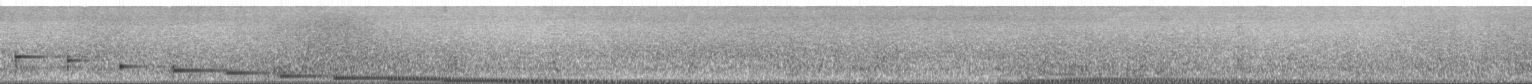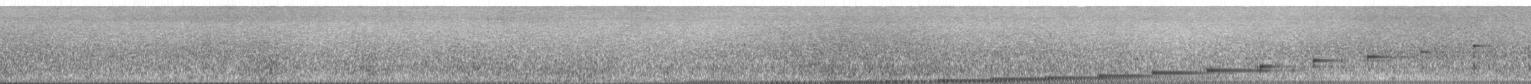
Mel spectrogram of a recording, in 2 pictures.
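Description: Slow ambient music: a low sustained drone, with a run of notes stepping down in pitch at the start and stepping back up near the end, over a wash of ocean surf.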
